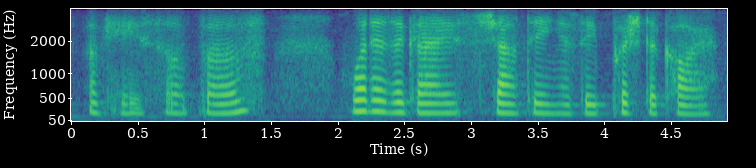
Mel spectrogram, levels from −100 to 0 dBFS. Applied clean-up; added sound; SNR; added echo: none; none; none; none.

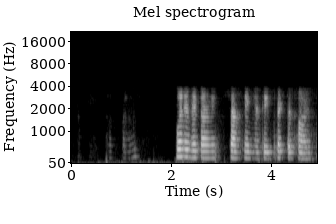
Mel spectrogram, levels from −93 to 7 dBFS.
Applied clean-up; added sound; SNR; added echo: neural mask model DeepFilterNet 3.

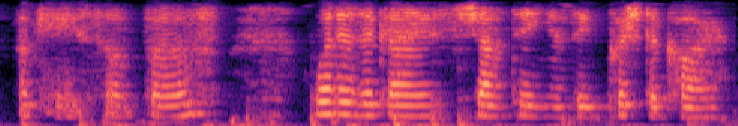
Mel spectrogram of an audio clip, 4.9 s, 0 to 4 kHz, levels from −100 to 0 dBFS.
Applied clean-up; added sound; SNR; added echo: classical method WPE with log-MMSE.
